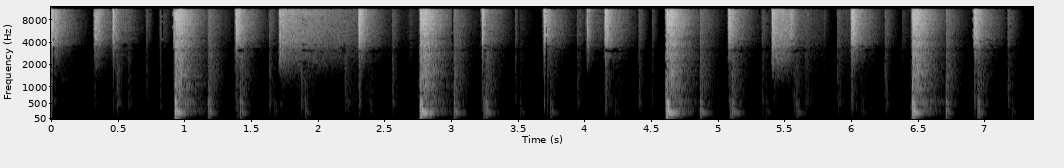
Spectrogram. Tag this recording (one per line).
loop
dub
